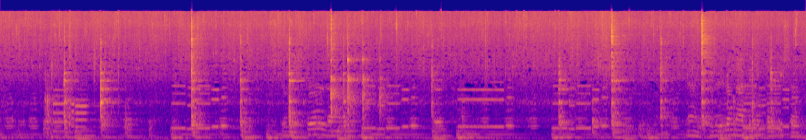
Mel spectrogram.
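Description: Garlic and onion frying in oil in a pan, sizzling steadily while a spatula stirs them, clicking and scraping against the pan every half second or so.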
